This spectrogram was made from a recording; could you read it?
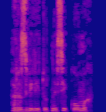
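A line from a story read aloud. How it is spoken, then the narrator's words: Grumbling fairy. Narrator (Russian): буркнула фея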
